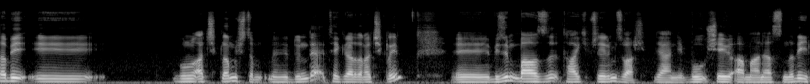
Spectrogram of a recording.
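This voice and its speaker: Over a quiet background, a man speaks at a moderate pace with ordinary pitch variation, the sound dry with no echo. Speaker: sports channel interviewer. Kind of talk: casual interview and word game. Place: garden.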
